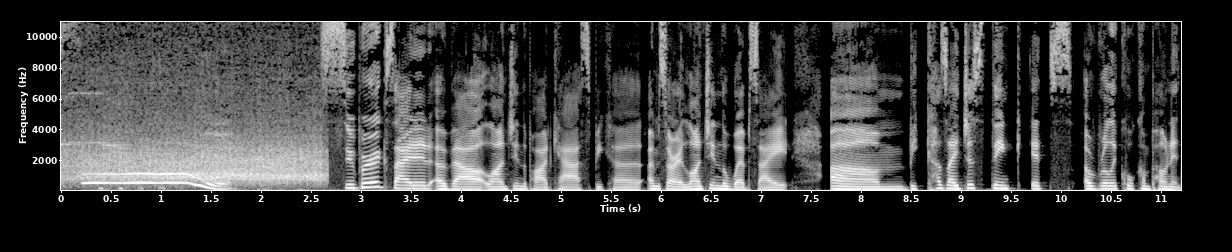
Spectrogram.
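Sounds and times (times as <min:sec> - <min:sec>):
hand clapping: 0:00.0 - 0:02.7
speech: 0:02.8 - 0:11.1.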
